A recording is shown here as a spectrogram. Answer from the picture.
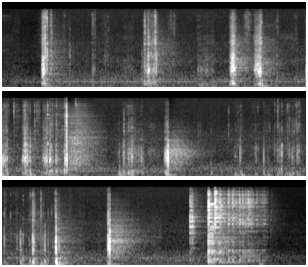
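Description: A knife chops repeatedly through chocolate on a board, cutting it into small, thumb-size pieces: sharp cracking thuds at an uneven pace with crisp, crinkly snaps and brief scraping between cuts, no talking.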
